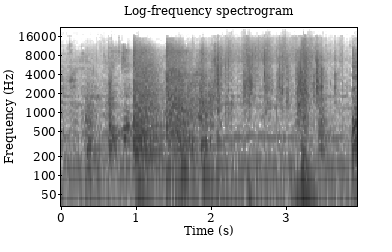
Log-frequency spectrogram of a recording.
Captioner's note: radio thuds; paper rustling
